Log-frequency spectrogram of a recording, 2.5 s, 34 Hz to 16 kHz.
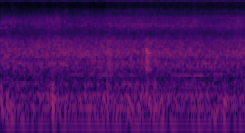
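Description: Diesel engine of a Tata Hitachi EX210LC tracked excavator running steadily under hydraulic load as the boom and bucket work in the soil, with a couple of faint knocks.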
